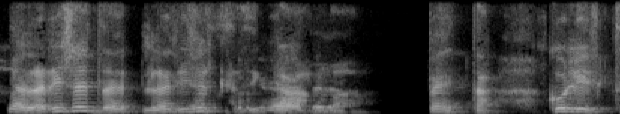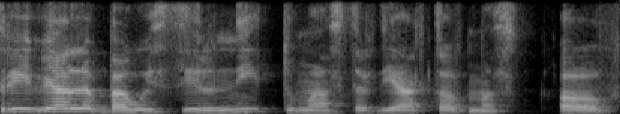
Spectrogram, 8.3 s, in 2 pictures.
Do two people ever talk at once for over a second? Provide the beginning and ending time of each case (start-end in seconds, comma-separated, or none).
0.6-2.3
